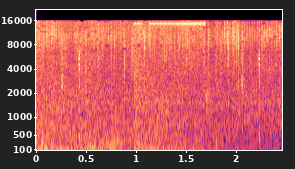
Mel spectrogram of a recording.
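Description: Rain and thunder sound effect: a low thunder rumble that fades away over steady rain.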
